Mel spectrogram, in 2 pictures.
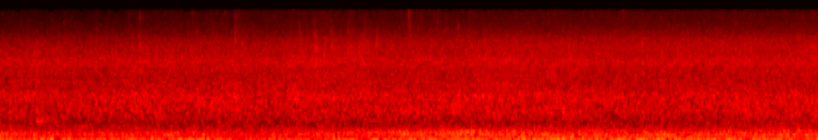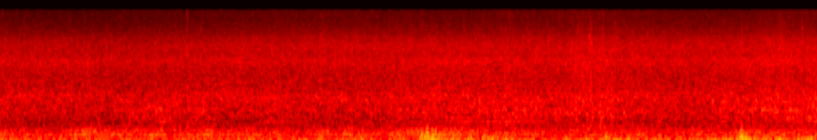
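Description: Heavy downpour of rain hissing steadily, with a low rumble of thunder underneath. The sound swells briefly about nine seconds in and again near the end.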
